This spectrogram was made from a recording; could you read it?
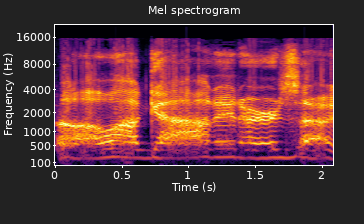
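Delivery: raw, high, rough agonised scream. Voicing a wounded prisoner being interrogated: screaming in pain. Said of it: "and he's screaming".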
